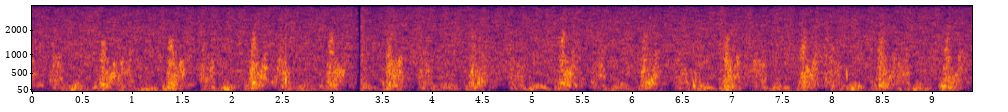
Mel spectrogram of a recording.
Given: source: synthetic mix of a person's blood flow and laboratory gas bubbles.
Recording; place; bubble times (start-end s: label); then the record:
Doppler ultrasound of blood flow; precordium
2.49-2.58 s: bubbles
6.56-6.70 s: bubbles
7.80-7.98 s: bubbles
8.10-8.18 s: bubbles
From the record:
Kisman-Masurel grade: 122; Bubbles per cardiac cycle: 1 to 2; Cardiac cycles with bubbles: 10 to 50%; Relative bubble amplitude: moderate (0.250 to 0.450); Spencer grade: 2 (many but less than half of the cardiac periods contain bubble signals, singularly or in groups); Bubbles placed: anywhere in the cardiac cycle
